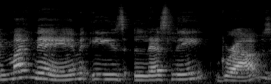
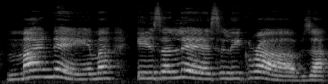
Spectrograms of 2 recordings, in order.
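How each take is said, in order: First: It is spoken in a French accent. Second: It is spoken in an Italian accent.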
